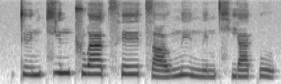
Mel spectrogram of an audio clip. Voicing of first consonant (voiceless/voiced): voiceless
